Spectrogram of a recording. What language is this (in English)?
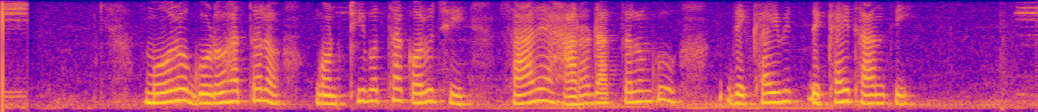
Odia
